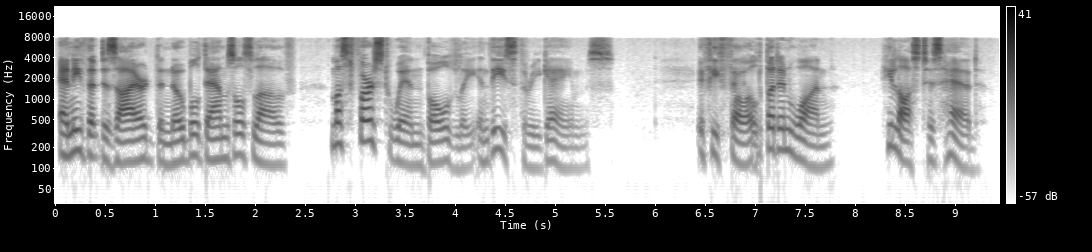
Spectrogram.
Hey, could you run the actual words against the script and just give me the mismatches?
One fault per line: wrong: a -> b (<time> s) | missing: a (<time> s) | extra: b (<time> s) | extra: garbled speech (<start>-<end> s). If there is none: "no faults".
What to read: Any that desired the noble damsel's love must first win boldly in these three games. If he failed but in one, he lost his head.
no faults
